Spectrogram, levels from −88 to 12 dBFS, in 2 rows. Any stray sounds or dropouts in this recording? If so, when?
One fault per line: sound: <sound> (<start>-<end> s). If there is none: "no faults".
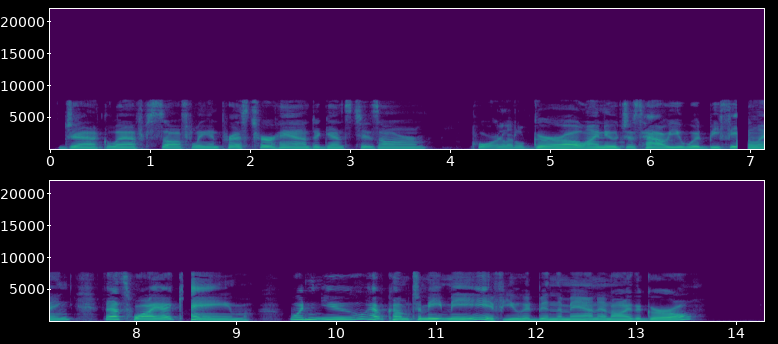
sound: dropout (6.9-7.0 s)
sound: dropout (8.5-8.6 s)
